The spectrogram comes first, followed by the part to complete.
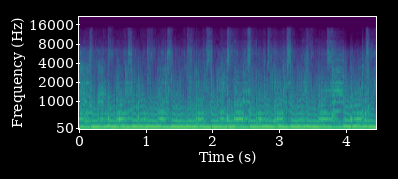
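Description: Instrumental passage of devotional zikir music: tabla-style hand drums keep a fast, even beat over a repeating keyboard melody and a steady low drone.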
